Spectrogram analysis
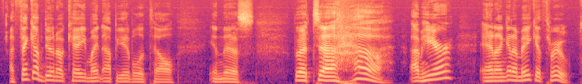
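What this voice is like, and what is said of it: Strained, partly lost voice. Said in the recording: “lost my voice, kind of”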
